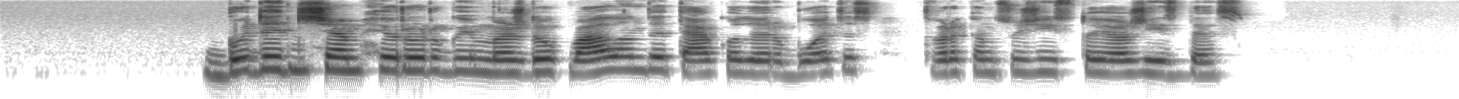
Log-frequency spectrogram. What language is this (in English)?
Lithuanian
